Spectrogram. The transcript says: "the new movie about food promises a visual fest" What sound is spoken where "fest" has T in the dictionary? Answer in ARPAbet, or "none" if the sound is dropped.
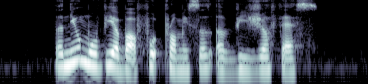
none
